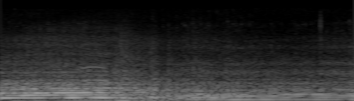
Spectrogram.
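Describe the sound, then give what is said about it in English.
A motorcycle engine revs, a loud, steady throaty drone whose pitch rises and shifts as the throttle opens, sounding alone without any voices. “So, onto the motorcycle.”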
